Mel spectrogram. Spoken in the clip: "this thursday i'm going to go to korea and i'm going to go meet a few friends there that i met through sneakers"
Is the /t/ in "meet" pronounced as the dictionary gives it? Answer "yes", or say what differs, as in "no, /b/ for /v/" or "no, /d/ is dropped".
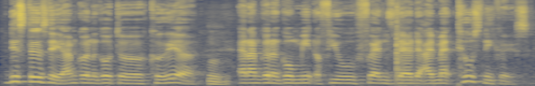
yes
